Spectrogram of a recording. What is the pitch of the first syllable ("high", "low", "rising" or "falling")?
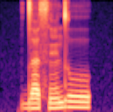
low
